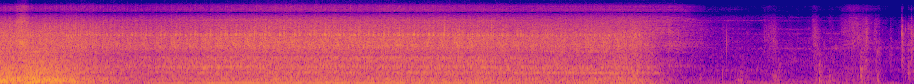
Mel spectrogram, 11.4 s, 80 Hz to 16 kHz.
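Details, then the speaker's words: 1976 Corvette engine with solid roller lifters on a hydraulic roller cam, not fully warmed up, idle after moving the pushrod guide plates because pushrods were hitting the head; even light top-end tick from rocker clearance, night and day quieter, then shutdown. "Yeah, there is a little play inside the rocker arms because of the clearance. It's not totally warmed up yet, but that is night and day."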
